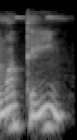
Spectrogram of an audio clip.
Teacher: A palavra mantém, ela é oxítona também, não é proparoxítona. Você pode ver que a última sílaba é a sílaba mais forte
